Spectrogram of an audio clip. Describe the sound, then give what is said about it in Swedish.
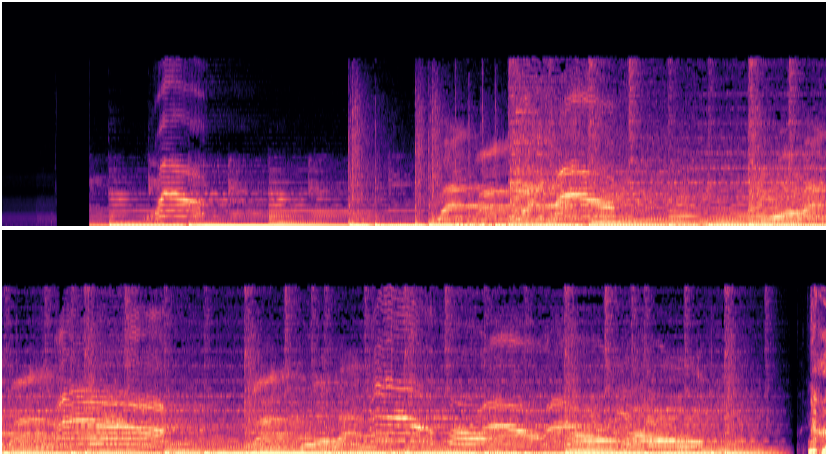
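Cat meows rise and fall in pitch, strung together into a melody over a steady musical backing, like cats singing a song. Loud and continuous for the whole stretch, with no talking. “alltså jag tycker det är ju jättekul när man liksom, katter sjunger låtar.”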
